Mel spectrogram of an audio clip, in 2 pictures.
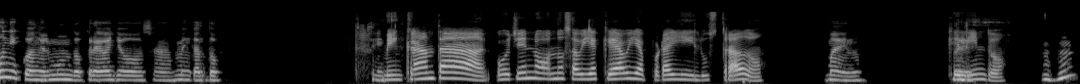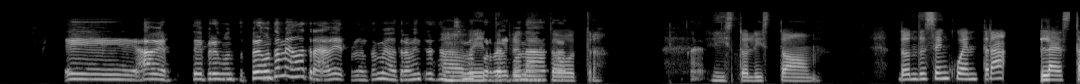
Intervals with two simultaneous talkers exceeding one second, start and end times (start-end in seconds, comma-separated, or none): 15.2-16.5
